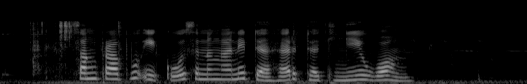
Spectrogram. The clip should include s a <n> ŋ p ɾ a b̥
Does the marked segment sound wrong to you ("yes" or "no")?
yes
